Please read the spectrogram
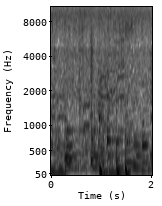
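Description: Chopped onions frying in hot oil in a pan, sizzling steadily, under background music with a steady beat.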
